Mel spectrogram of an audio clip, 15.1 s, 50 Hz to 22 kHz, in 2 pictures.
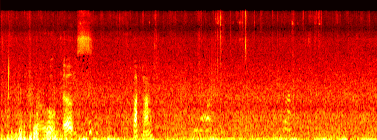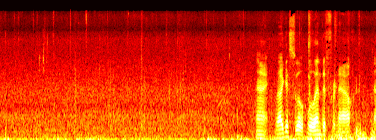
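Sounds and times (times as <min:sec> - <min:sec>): footsteps on paved path: 0:00.0 - 0:15.0
wind rumble on microphone: 0:00.0 - 0:15.0.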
